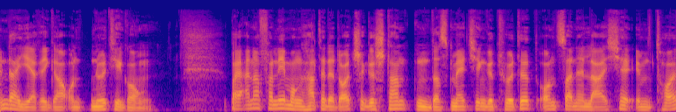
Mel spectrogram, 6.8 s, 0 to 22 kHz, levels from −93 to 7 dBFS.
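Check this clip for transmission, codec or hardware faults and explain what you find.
No faults turn up anywhere in this speech recording. Nothing in the sound points to a problem that needs explaining.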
